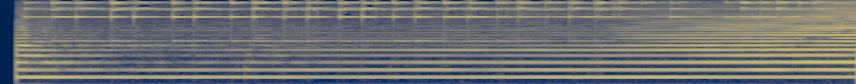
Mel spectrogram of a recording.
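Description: Conch shell (shankh) blown in one long, steady note that starts abruptly and is held throughout, the traditional call that opens an aarti. Behind it a small bell rings rapidly and fades out about three seconds in.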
